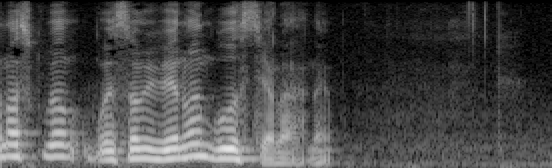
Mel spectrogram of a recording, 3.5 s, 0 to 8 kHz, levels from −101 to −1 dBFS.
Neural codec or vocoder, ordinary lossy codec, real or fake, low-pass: none; none; real; none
